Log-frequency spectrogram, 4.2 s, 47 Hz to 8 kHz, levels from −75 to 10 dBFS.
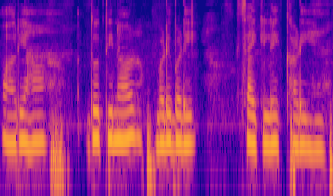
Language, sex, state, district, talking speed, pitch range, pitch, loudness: Hindi, female, Bihar, Kaimur, 145 wpm, 180-200 Hz, 190 Hz, -16 LUFS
